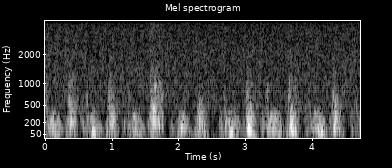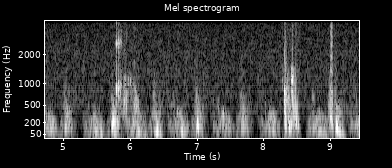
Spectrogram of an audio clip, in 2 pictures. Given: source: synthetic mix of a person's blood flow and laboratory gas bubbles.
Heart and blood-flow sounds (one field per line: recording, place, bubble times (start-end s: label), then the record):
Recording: Doppler ultrasound of blood flow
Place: precordium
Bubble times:
1.56-1.79 s: bubbles
5.75-6.15 s: bubbles
8.27-8.56 s: bubbles
8.96-9.08 s: bubbles
From the record:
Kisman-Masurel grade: 123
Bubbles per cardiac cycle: 1 to 2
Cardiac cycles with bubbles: 10 to 50%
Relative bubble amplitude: loud (0.450 to 0.775)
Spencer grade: 2 (many but less than half of the cardiac periods contain bubble signals, singularly or in groups)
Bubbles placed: anywhere in the cardiac cycle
